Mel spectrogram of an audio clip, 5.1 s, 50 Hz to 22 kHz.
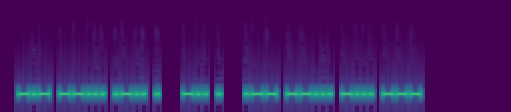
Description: Morse code, heard as a keyed tone, about 36 wpm, 700 Hz. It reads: K7LE DE W7BO
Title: USA Callsign DE Callsign - 4 Characters - 35wpm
